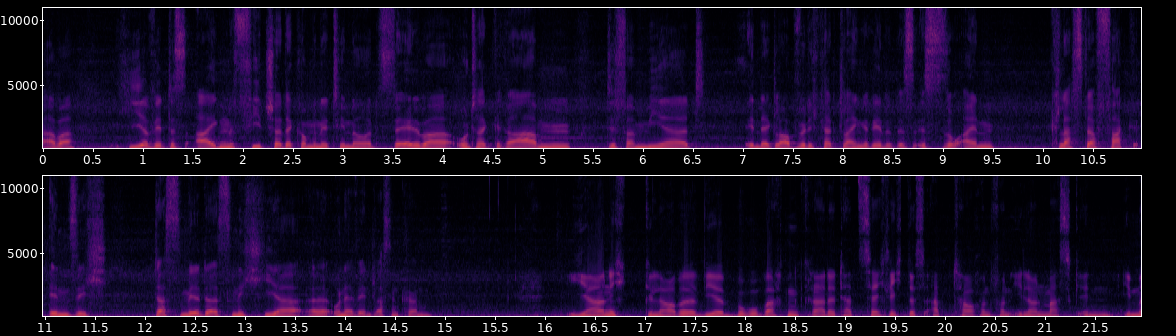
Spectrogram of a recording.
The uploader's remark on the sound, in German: Quasi live aus der Deutschen Bahn und ihren Widrigkeiten.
